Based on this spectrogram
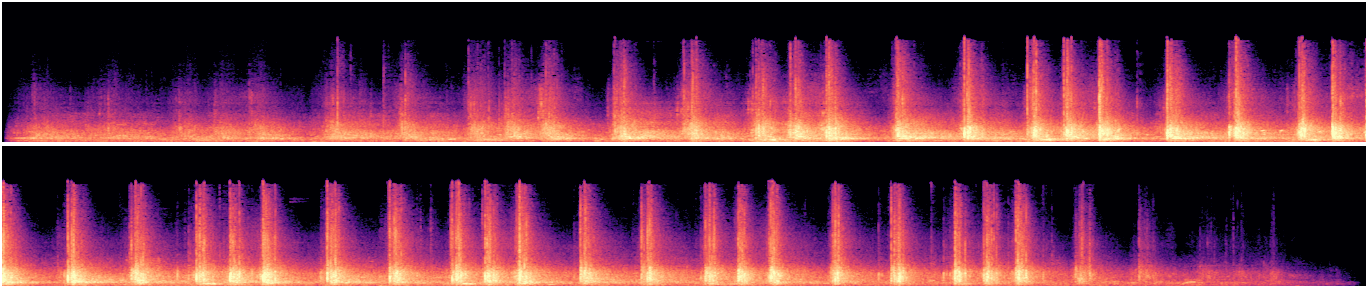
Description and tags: AMBIENCE MANIFESTATION SANT CELONI (FORA LES FORCES D'OCUPACIÓ)
Manifestation in Sant Celoni (Catalonia). People call let the occupation forces leave in Catalan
